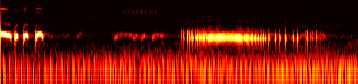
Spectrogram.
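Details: Zebra dove singing its 'aod' coo: a few choppy opening notes, then a long, loud, even buzzy tone that breaks into a stuttering series of short pulses. Low background rumble is also present.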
